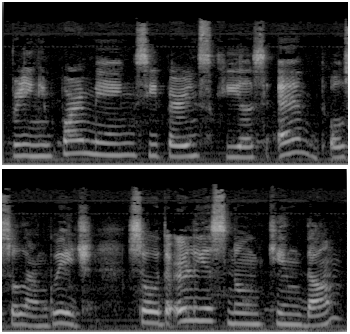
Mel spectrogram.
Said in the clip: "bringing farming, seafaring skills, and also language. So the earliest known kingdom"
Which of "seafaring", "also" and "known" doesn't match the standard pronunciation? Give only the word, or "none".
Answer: seafaring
